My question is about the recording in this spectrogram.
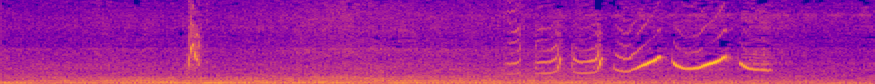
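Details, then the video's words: A white-breasted babbler (Stachyris grammiceps) in full song, offered as a lure or tutor recording, gives four quick, rising whistled notes in just over a second, each faintly echoed, over a steady low rumble. "Tembakan burung sniper atau Tepus dada putih gacor"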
